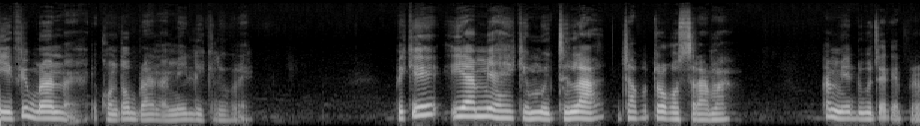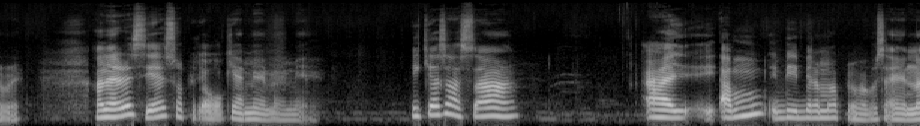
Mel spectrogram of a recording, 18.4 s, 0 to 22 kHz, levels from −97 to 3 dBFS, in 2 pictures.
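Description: No technical faults can be heard in this recording.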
